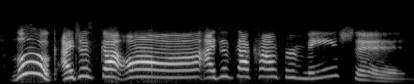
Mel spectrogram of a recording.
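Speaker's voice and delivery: high, slow, choked-up gush; mock emotional. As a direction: act overwhelmed with relief, a bit hammed. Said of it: "you're just like".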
